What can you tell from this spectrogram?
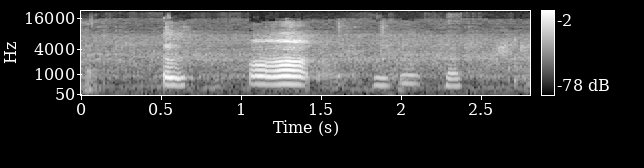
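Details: Baby girl bothered by repeated hiccups: short fussy cries and whimpers in a quiet room; brief infant crying.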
